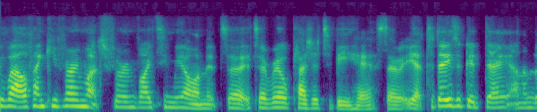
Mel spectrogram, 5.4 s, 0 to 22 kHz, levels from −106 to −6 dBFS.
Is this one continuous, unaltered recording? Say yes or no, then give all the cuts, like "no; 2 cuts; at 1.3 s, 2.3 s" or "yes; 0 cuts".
yes; 0 cuts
